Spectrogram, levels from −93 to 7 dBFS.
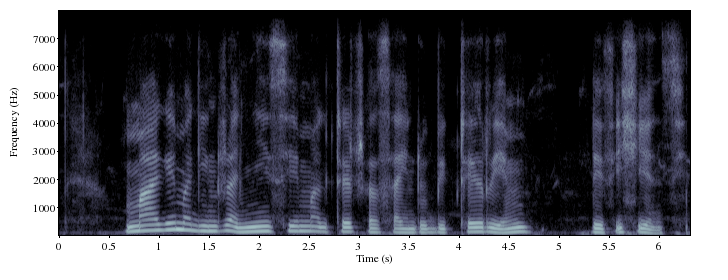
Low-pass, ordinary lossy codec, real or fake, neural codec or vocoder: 7.2 kHz; Opus, 32 kbps; real; none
